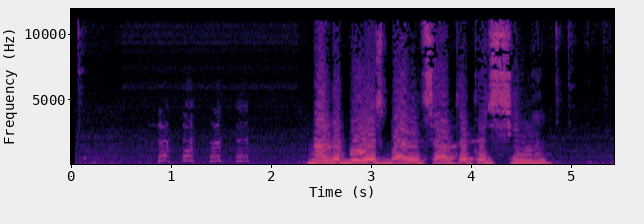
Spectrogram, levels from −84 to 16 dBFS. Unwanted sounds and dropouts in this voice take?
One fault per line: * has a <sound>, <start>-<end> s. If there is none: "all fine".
* has a laugh, 0.7-1.8 s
